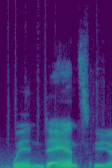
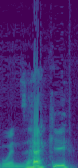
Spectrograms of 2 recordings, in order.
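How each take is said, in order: First: The name is said as Windansky. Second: The name is said as Winzaki. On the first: The speaker calls it right. "I've been saying that wrong completely" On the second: The speaker calls it wrong. "I kept saying Winzaki"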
